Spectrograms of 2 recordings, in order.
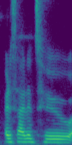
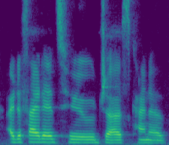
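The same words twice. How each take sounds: First: Said in the usual way. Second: Talking around a hair in the mouth; words slightly blocked by a stray hair. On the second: Real, not acted. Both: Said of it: "sorry, I have a piece of hair in my mouth".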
